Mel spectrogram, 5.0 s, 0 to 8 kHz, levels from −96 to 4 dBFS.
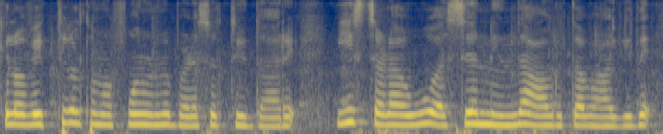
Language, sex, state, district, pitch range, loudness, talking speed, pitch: Kannada, female, Karnataka, Bangalore, 210-235 Hz, -15 LUFS, 110 wpm, 225 Hz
